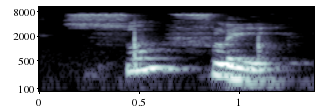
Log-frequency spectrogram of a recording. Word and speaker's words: soufflé: Soufflé, né? Então, esse OU tem som de U, né? A maneira como se escreve em francês, soufflé.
